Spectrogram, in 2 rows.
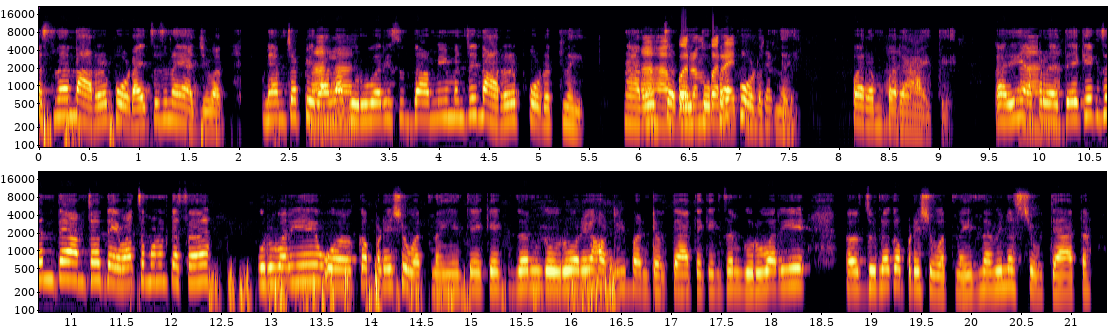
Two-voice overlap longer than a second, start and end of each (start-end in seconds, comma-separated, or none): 6.0-7.5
